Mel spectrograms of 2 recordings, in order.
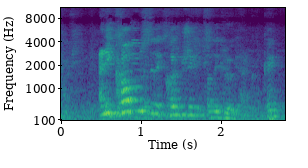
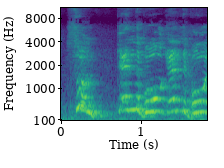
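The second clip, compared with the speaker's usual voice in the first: high, raised-voice fatherly command; urgent order; 6 semitones higher, 5 dB louder than usual. Acted. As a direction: order your boy along, loud and insistent. Father urgently ordering his son.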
